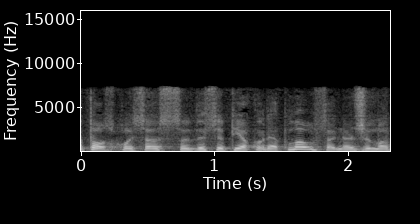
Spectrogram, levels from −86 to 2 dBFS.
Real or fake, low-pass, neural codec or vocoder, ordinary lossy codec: fake; 7.2 kHz; codec, 16 kHz, 1 kbps, FunCodec, trained on LibriTTS, 50 frames a second; MP3, 48 kbps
